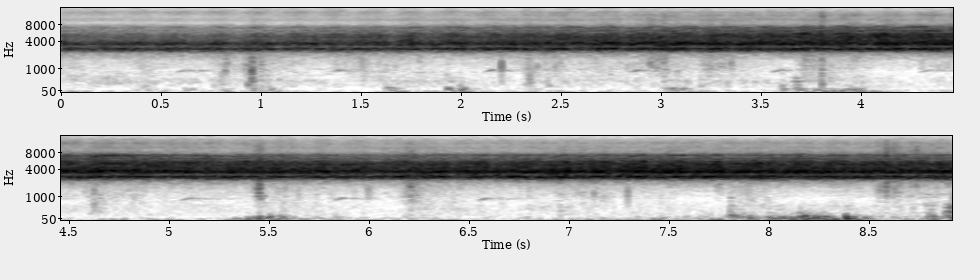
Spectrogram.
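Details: Small rahaiya cicada heard from the trees on the Lakegala climb, Meemure, Sri Lanka: a continuous shrill hiss that swells slightly louder, with faint regular chirps, footsteps and occasional talking below.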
